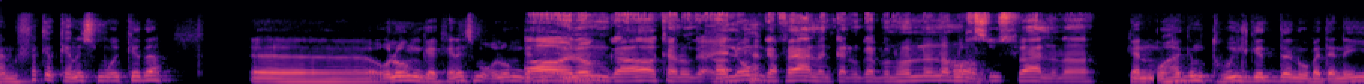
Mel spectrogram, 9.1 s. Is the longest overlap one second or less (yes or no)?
yes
